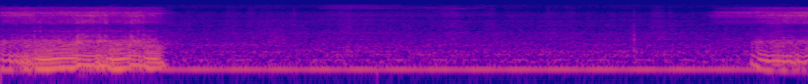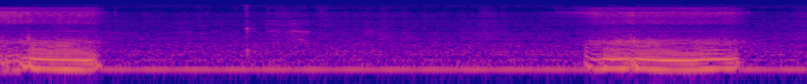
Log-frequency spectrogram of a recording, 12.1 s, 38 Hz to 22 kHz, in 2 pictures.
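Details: Shih tzu sleeping on his back under blankets with a pillow, snoring like a human: three rough, fluttering snores about every five seconds, roughly 13 breaths a minute, over a steady low electrical hum.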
